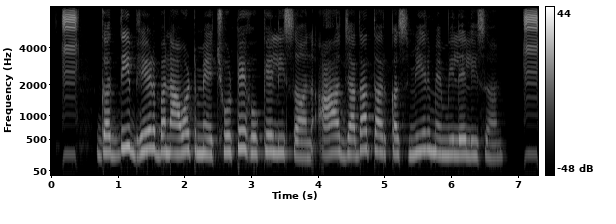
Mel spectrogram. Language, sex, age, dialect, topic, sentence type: Bhojpuri, female, 18-24, Southern / Standard, agriculture, statement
